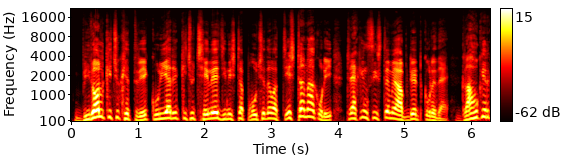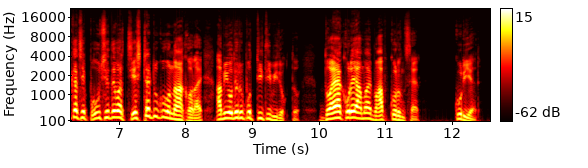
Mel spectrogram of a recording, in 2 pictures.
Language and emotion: Bengali, disgusted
